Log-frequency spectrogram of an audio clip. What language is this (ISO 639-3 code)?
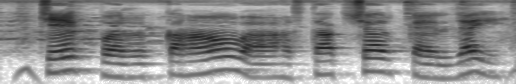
bho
